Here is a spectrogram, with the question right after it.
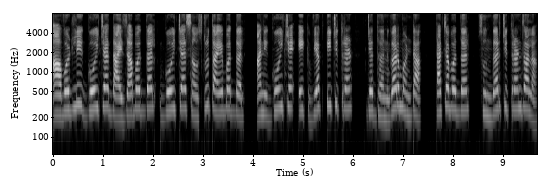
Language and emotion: Goan Konkani, neutral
